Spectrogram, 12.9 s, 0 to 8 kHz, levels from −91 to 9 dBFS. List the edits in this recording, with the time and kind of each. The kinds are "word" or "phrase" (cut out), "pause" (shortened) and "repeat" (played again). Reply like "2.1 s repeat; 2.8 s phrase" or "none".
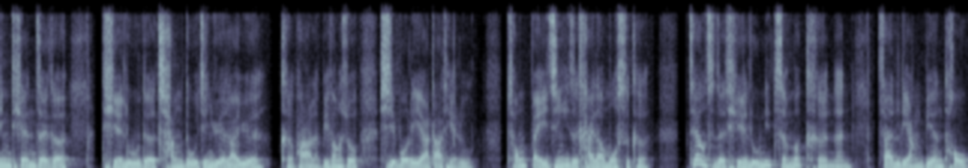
none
